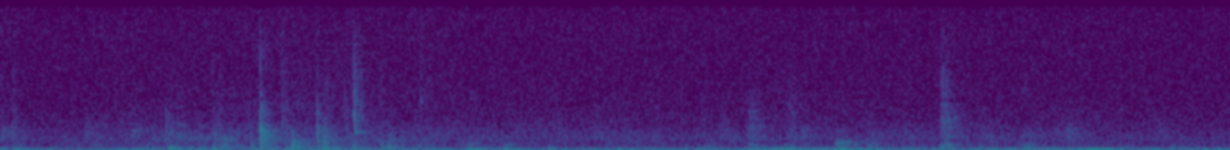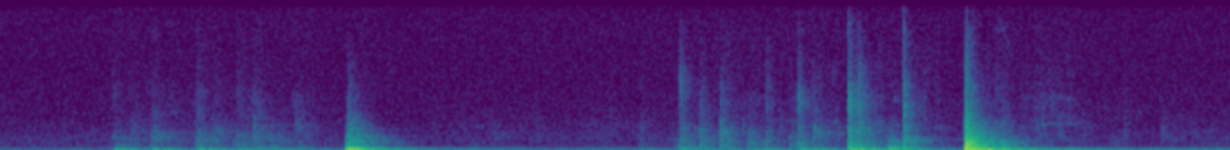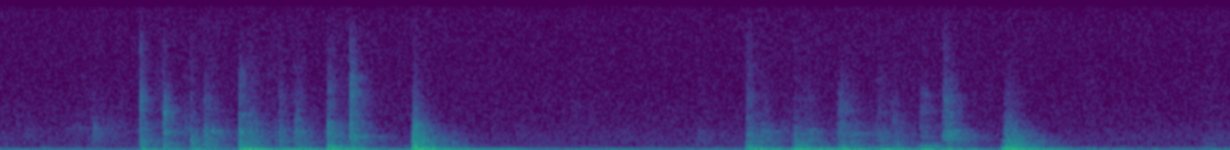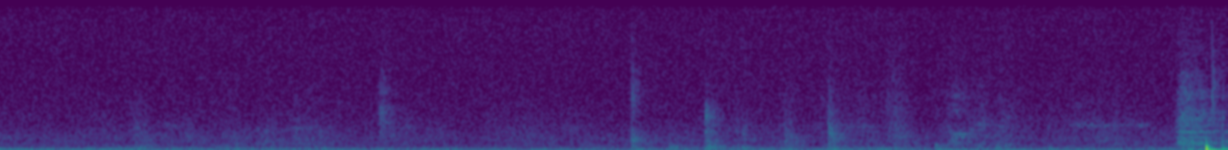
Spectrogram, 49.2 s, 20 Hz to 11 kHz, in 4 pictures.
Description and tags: running down stars 2
Running down stair case
stairway, stairs, running, footsteps, walking, staircase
